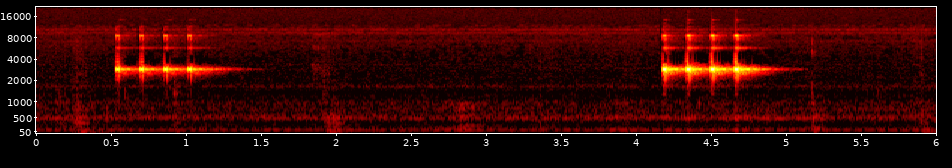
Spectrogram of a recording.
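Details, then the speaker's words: 2007 Sea-Doo RXP supercharged 215 hp jet ski during compression testing with battery charger attached: two bursts of four quick high-pitched beeps, no cranking; safety lanyard key not pushed fully on. "okay I think it was a key issue uh just didn't have it pushed on so here we go"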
